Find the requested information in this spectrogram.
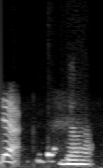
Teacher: ujung lidah bertemu dengan pangkal gigi dari atas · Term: huruf dal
